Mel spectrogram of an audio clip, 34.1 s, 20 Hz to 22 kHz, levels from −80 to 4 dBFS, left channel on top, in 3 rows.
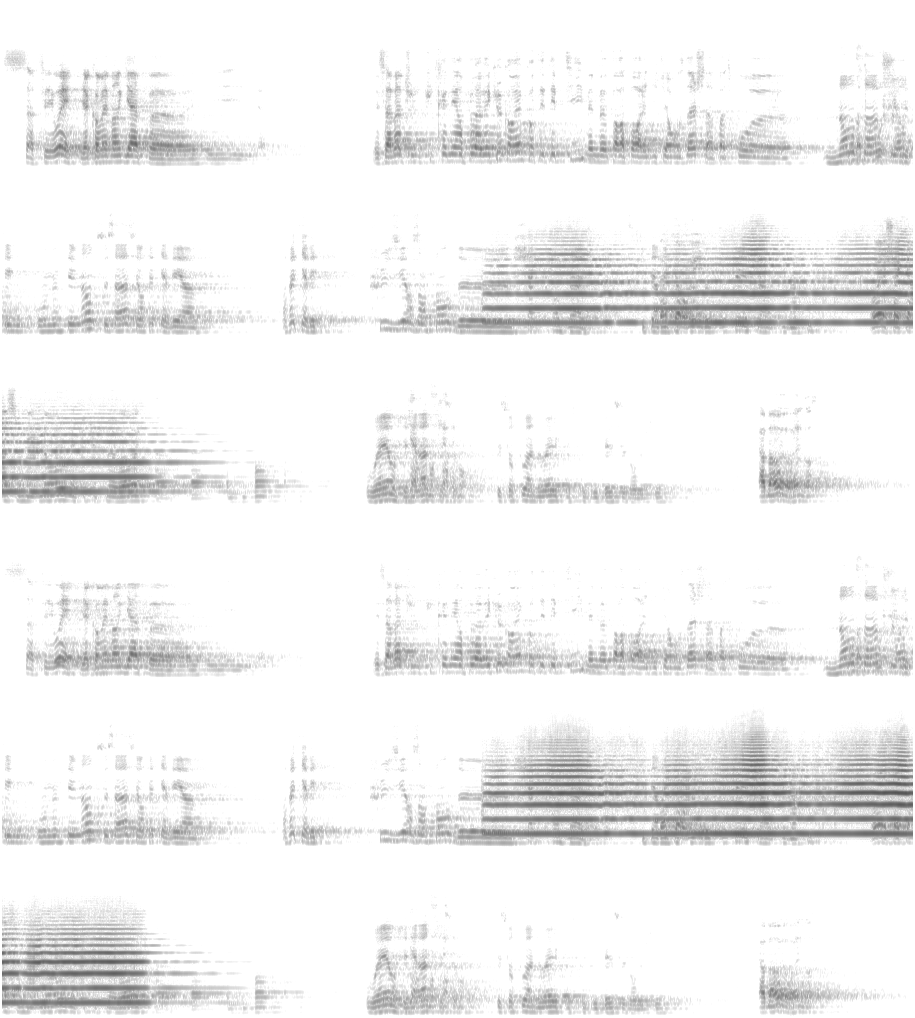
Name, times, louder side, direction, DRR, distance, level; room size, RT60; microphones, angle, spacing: voice 1, 0.0-3.3 4.6-9.8 10.9-11.3 19.6-20.2 22.2-26.2 27.8-28.6 32.2-33.0, left 3 dB, 45° left, 5 dB, 1.2 m, -47 dB
voice 2, 10.3-13.9 14.9-15.3 16.0-18.8 19.3-19.7 20.0-21.5 27.3-28.5 29.0-31.0, equal, ahead, 3 dB, 1.1 m, -50 dB
Trumpet, 17.4-24.6, right 6 dB, 40° right, 0.6 m, -29 dB
24.0 x 19.0 x 10.0 m, 2.8 s
head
